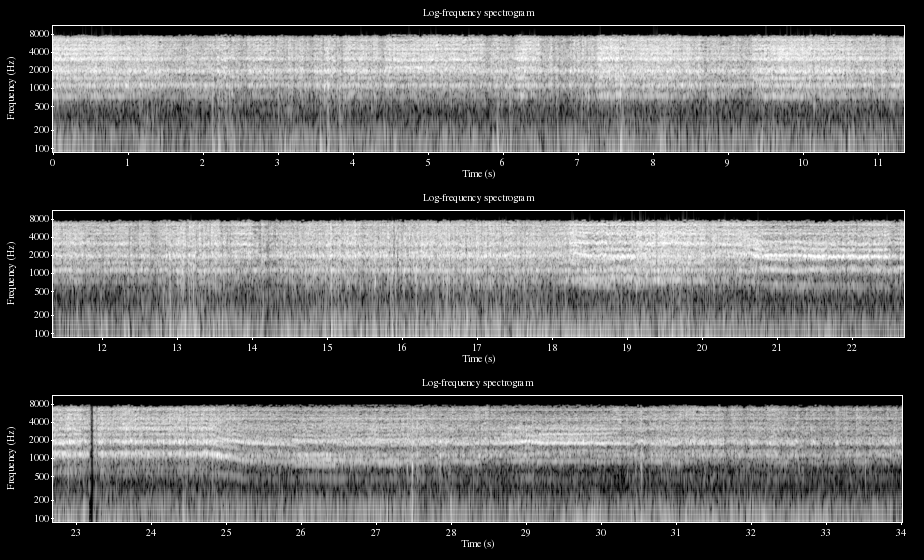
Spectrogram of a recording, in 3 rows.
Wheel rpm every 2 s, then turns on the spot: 200, 200, 200, 200, 200, 200, 200, 200, 200, 200, 170, 160, 120, 110, 120, 110, 110.
none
